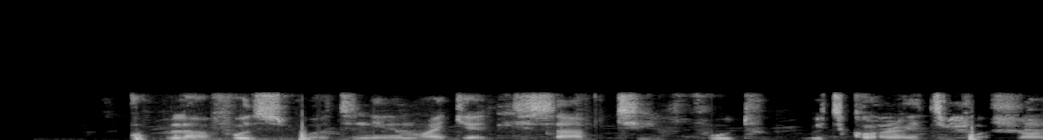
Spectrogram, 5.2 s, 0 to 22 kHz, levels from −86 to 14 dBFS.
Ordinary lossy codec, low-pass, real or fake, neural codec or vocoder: none; 7.2 kHz; real; none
